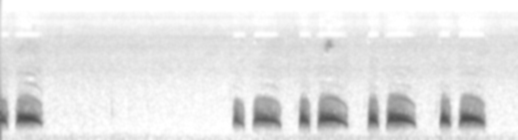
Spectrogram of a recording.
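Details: Spotted dove giving 'thúc gù' spurring coos in a 'có bài' patterned song. A single coo is followed by a pause, then four steady pairs of clipped and drawn-out low hooting notes.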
